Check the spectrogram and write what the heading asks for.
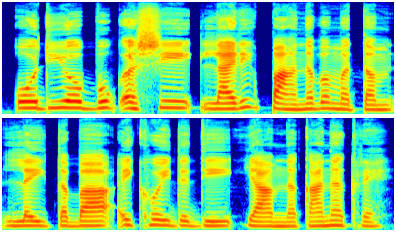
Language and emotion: Manipuri, neutral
